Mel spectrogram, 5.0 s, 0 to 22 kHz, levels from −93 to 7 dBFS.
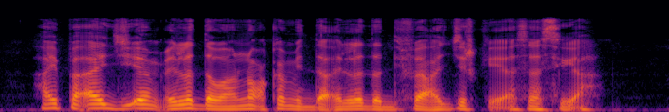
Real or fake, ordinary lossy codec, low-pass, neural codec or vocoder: real; none; 10.8 kHz; none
